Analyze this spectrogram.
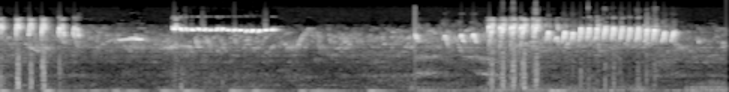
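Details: Konin bird singing a full, busy song, used to encourage a konin that rarely sings: rapid high chirp series, a long steady whistled trill, then quick buzzy repeated notes. No other clear sounds.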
